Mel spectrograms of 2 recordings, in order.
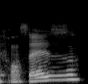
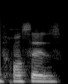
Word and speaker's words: française: Basically, the E is silent in française. You can't hear the E. You can't hear the E in française. The last sound of française is Z.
